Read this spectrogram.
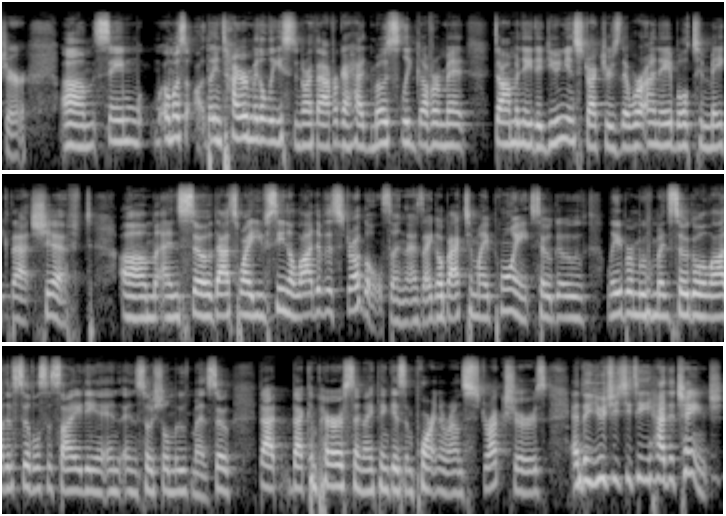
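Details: Adult woman speaking; Normal voice.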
